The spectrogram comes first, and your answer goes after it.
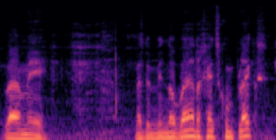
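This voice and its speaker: An actor playing a wry, skeptical American friend in a radio drama, teasing and lecturing. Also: male voice, lowish voice, moderate pace, darkish tone, lightly acted.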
